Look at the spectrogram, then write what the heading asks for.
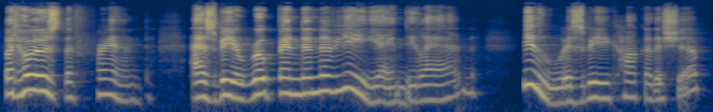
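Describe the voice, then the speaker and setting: A reader voicing a fat, sly sailor man who talks in a soft, high-pitched, falsely friendly voice in old sea dialect. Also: animated, slow. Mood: oily, wheedling.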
